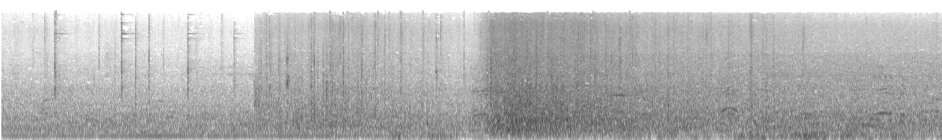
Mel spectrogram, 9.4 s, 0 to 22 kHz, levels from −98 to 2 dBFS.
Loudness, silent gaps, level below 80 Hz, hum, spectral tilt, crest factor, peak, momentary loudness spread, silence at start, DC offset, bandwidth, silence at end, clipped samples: -36 LUFS; none; -56 dBFS; none; -3 dB/octave; 26 dB; -12 dBFS; 16 LU; 0 s; under 0.1%; 16.5 kHz; 0 s; under 0.1%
